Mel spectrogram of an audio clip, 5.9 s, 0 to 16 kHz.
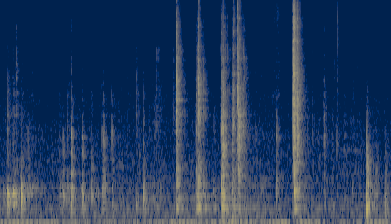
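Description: Ruger BX-25 25-round plastic magazine clicking and knocking against the Ruger American rimfire rifle's magazine well as it is worked into place: a string of irregular sharp clicks and knocks, the loudest a little past the middle.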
